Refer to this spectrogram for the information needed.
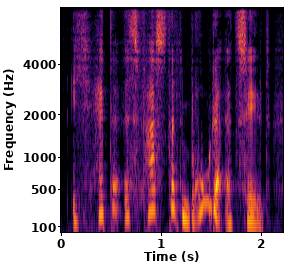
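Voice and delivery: high-pitched, prim reproach; pointed, tart. A narrator's reading. Hermine threatens Ron with his brother, pointed. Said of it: "sagte Hermine spitz".

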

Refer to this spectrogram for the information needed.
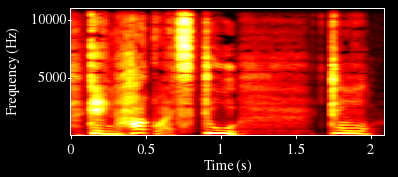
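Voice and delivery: high, sputtering outrage; outraged. A narrator's reading. Ron accuses Hermine of siding with the rival, outraged. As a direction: accuse in a high voice, lost for words.

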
